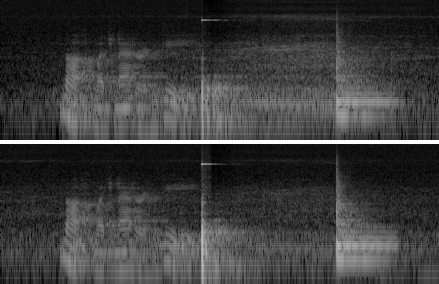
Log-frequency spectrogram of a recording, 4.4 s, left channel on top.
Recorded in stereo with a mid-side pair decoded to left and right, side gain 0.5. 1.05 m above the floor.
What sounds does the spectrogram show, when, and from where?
0.6 s a man speaking: straight ahead, 4.5 m
2.0 s a chime: 55° right, 1.5 m
3.4 s a snare drum: 25° right, 2 m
